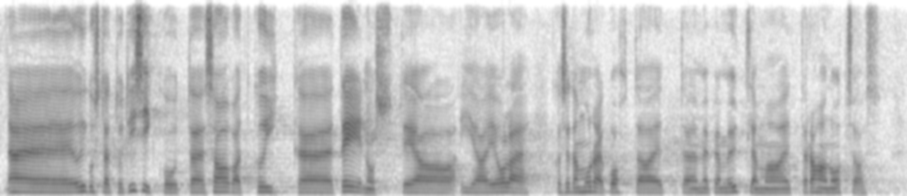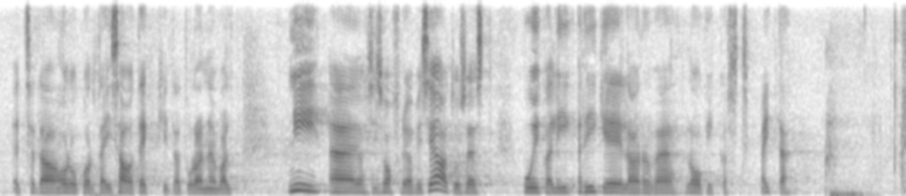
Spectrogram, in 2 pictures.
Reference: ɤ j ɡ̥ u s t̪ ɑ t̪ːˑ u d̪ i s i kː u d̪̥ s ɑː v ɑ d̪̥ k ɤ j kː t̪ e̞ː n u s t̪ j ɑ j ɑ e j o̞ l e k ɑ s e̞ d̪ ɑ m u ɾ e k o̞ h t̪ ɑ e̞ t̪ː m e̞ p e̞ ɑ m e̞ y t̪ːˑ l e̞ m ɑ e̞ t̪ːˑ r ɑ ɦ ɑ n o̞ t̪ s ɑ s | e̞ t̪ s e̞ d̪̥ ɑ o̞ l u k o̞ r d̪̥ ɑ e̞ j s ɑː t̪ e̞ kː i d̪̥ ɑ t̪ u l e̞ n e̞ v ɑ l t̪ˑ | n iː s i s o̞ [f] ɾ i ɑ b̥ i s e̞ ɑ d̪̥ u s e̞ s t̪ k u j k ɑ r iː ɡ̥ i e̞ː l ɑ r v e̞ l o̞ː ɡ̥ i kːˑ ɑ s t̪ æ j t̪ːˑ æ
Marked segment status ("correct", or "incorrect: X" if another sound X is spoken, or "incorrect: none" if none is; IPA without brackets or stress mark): correct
